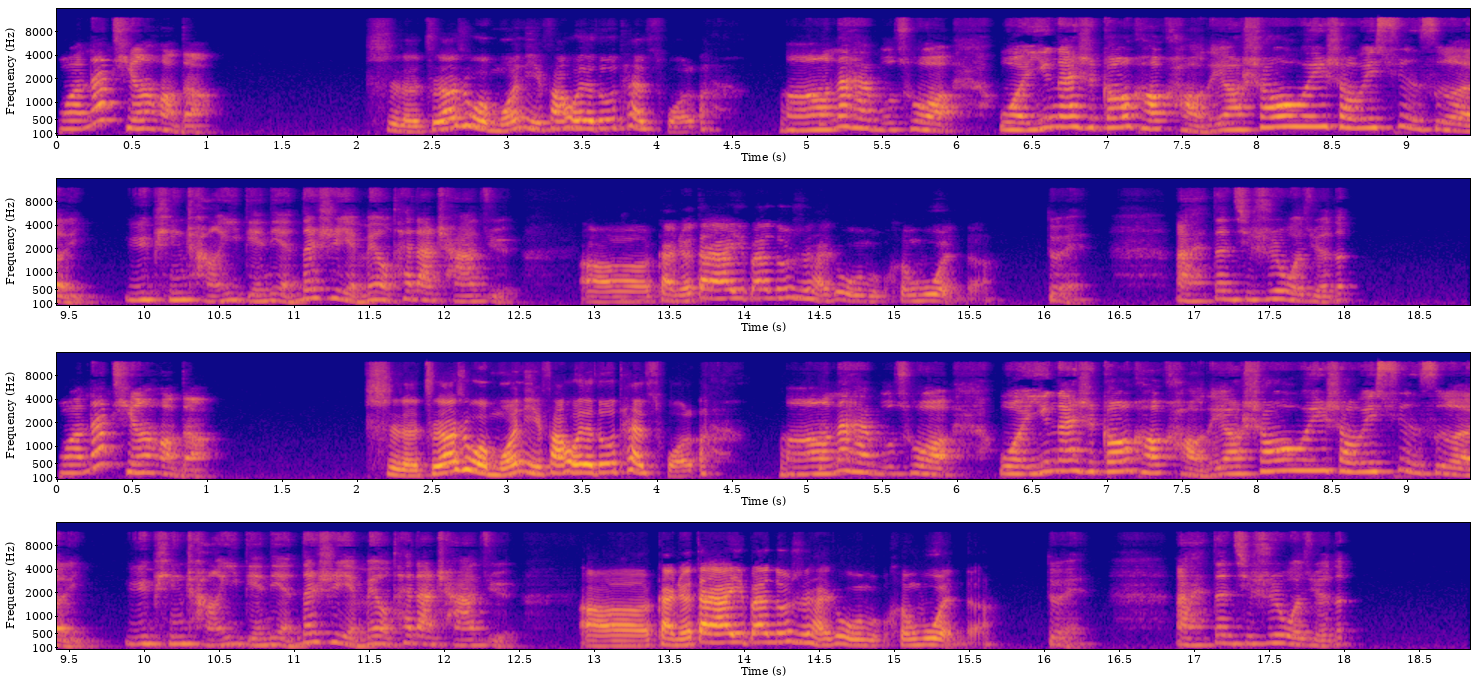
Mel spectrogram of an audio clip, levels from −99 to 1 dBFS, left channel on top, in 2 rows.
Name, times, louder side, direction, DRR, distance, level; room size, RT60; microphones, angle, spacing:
voice 1, 0.0-1.0 4.8-12.5 16.0-18.0, equal, 5° right, 0.5 m, -29 dB
voice 2, 2.1-4.5 12.9-15.6, right 5 dB, 75° right, 0.4 m, -25 dB
4.4 x 2.1 x 2.5 m
head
